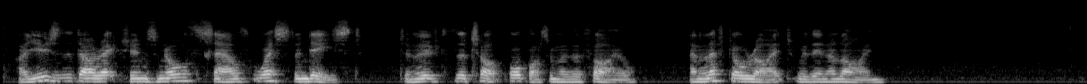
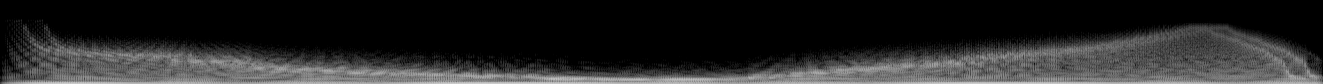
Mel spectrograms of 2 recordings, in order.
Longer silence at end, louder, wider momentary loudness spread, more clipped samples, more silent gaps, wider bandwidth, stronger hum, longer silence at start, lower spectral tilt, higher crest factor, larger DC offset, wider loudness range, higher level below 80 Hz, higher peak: first, 2.05 s vs 0 s; about the same, -21 LUFS vs -23 LUFS; first, 10 LU vs 6 LU; neither; neither; first, 7.6 kHz vs 6 kHz; neither; first, 0.2 s vs 0 s; about the same, -8.5 dB/octave vs -8 dB/octave; first, 18 dB vs 12 dB; neither; about the same, 3 LU vs 3 LU; second, -60 dBFS vs -20 dBFS; first, -4 dBFS vs -8 dBFS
